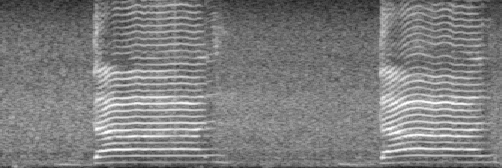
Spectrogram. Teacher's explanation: So you know that the dal pronunciation, it would be the second posture. And the sound stops completely before it is released. Characteristic जो होगा आपका pronunciation का, it would be light. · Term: clear stopping sound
